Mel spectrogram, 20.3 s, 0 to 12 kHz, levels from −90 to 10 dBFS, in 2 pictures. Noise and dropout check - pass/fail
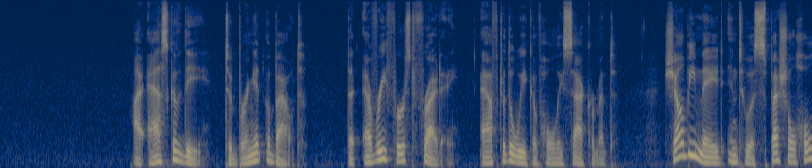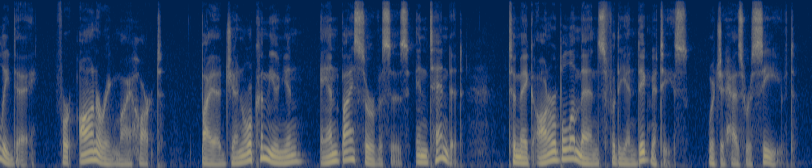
pass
